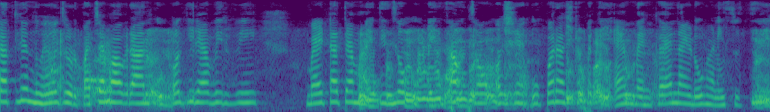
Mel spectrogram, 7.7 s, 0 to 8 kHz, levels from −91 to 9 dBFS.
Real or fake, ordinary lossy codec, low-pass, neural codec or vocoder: fake; none; none; codec, 16 kHz, 4 kbps, FreqCodec, larger model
